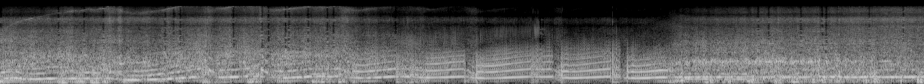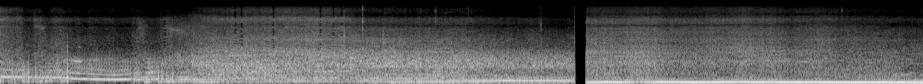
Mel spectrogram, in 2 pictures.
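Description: A car engine revving hard through a burnout, its pitch bouncing rapidly up and down, then held high before dropping about ten seconds in. After a sudden cut near the end, another car's engine runs with a steady deep drone.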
